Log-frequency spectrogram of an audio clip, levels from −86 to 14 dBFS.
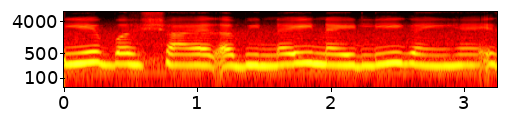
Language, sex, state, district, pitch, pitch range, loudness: Hindi, female, Uttar Pradesh, Deoria, 240 Hz, 235-255 Hz, -15 LUFS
